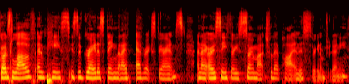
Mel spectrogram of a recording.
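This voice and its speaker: Speaking with an Australian accent, a woman with a fairly high pitch talks at a moderate pace in a monotone, flat intonation with big swings in loudness and hardly any pauses, on a very clean recording with a silent background. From Sydney, Australia. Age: young. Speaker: church member. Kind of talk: testimony.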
